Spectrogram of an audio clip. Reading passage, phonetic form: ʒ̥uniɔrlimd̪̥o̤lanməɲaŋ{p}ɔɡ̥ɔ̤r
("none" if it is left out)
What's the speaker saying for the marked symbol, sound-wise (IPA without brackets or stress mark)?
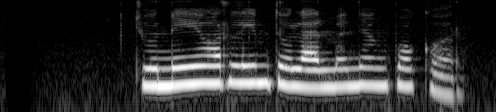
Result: p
